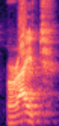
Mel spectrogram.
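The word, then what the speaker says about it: write: এইচ আছে এজন্য এখানে ডব্লিউ এর উচ্চারণটা হবে না ডব্লিউ রাইট দেখো আমরা যদি আর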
